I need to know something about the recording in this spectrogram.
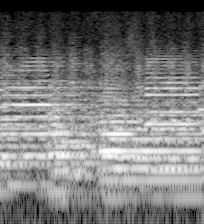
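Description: Background music of sustained held chords, moving to a new chord about a second in.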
